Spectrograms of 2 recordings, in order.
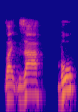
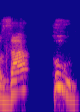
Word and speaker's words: Zahub: I say the last part is like zabu, zabu. No, Zahub, H-U-B, Hub. Okay, hub. Okay, zahub. There you go, Zahub. Oh, there you go. Right. So the pronunciation of the vowels AU is ah as an opposite and u.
